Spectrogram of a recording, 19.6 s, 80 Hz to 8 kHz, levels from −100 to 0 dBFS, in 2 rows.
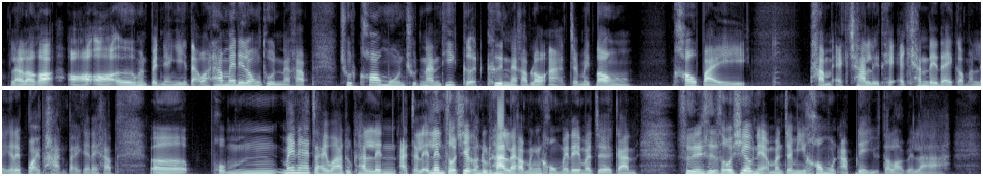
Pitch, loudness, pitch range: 160 Hz, -23 LUFS, 135-185 Hz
